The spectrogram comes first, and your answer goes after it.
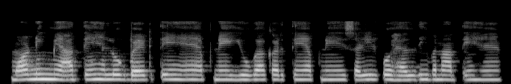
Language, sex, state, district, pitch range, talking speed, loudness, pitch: Hindi, female, Bihar, Purnia, 215-225 Hz, 200 wpm, -17 LUFS, 220 Hz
